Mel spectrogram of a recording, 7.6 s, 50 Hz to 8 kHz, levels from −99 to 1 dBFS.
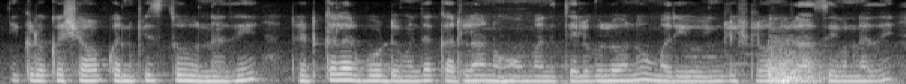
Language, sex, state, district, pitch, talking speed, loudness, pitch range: Telugu, female, Telangana, Mahabubabad, 180 Hz, 135 wpm, -20 LUFS, 175-190 Hz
